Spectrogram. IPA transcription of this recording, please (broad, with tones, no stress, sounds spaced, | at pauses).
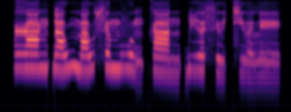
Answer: ɣ aː˧ ŋ ɗ a˨˦ w m a˨˦ w s ə˧ m v o̰˧˨ ŋ k aː˨˩ n ɓ i˧ ə̯ s ɨ˨˩ t͡ɕ ɨ˨˩ ə̯ l e˨˩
